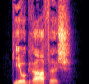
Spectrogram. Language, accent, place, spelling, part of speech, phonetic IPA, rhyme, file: German, Germany, Berlin, geographisch, adjective, [ɡeoˈɡʁaːfɪʃ], -aːfɪʃ, De-geographisch.ogg
- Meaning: alternative spelling of geografisch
